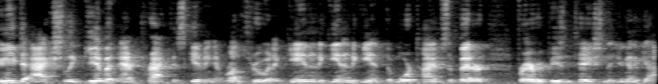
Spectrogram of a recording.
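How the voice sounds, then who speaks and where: Speaking very fast in a fairly high voice, a man is heard with noticeable background noise and audible room echo. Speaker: presentation skills trainer. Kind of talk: training lecture. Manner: animated.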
